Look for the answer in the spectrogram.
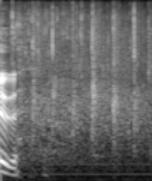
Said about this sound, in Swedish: Så, nu ska jag få nominerade på scen. Vi börjar med SBU. Och lite mer applåder. Kom igen, ja, SBU!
